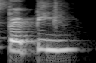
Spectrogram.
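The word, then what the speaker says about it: Pépin: que se llama Charles pepon se escribe Charles pepín para que así como pepino pero sin acento bueno acento en la e y eh Charles así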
